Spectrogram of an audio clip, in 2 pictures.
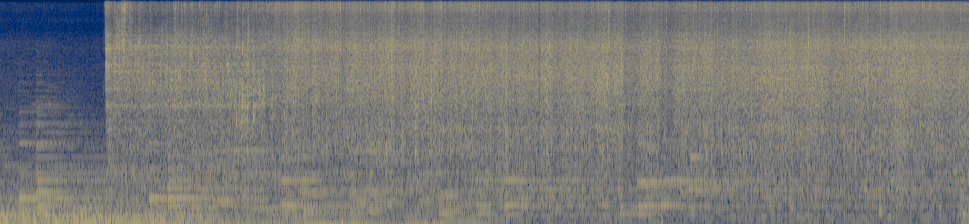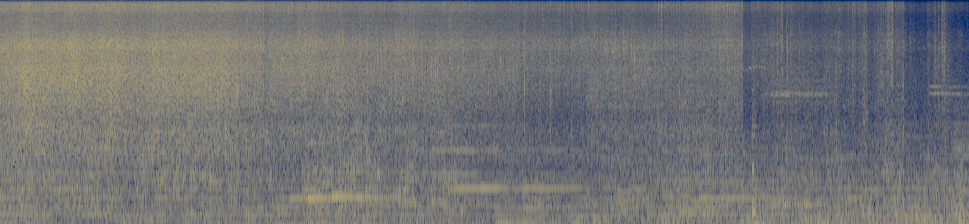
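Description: Spice paste hitting hot oil in an aluminium pot and sizzling hard while a wooden spatula stirs it. The sizzle starts suddenly a couple of seconds in and dies down gradually near the end as the paste fries on a low flame.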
